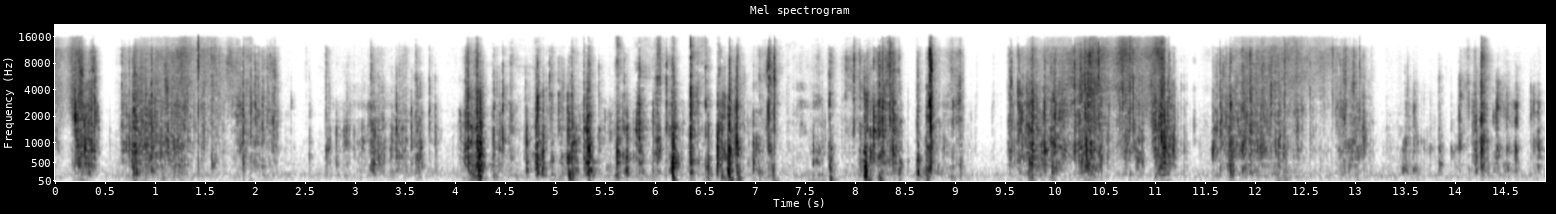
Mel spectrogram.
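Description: Crumpled glossy magazine pages are rubbed flat under the palms and turned by the fingers. Long stretches of bright, hissy crinkling from the smoothing alternate with quick, sharp paper crackles and snaps from handling and page turns, with brief silent gaps between them. There is almost no low end, and the sound is dry and close.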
